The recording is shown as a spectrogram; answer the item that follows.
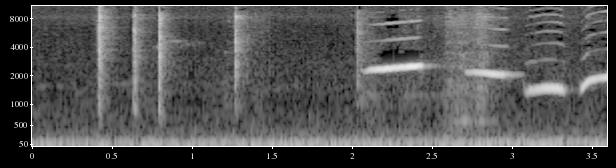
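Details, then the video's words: Female White-rumped shama provoking males to answer: three harsh, dry chack notes open, then a series of long, pure whistles, each held steady at a slightly different pitch. "panggilan murai betina hot jamin jantan bisu langsung nyaut..white rhumped shama"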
